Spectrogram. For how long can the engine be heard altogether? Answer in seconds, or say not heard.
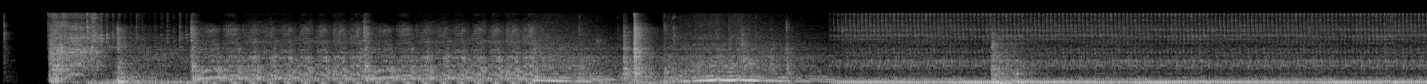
14 s.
